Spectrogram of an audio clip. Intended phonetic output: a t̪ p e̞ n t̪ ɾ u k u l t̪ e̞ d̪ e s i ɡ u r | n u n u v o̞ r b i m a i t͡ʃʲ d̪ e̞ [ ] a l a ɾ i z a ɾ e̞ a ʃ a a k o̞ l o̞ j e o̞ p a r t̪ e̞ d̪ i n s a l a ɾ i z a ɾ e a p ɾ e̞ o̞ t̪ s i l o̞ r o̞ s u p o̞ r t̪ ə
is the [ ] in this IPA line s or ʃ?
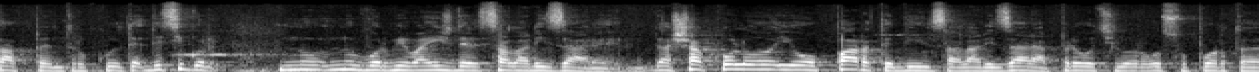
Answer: s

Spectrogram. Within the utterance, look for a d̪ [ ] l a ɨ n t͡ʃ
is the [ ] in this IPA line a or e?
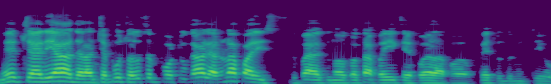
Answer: e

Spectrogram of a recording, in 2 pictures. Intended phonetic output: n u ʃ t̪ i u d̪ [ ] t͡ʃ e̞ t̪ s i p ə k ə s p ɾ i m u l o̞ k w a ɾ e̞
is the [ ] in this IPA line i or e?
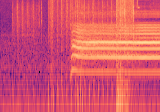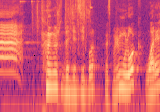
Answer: e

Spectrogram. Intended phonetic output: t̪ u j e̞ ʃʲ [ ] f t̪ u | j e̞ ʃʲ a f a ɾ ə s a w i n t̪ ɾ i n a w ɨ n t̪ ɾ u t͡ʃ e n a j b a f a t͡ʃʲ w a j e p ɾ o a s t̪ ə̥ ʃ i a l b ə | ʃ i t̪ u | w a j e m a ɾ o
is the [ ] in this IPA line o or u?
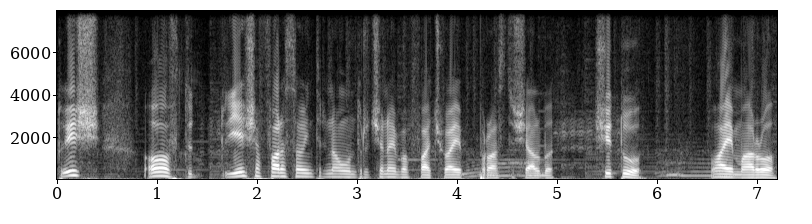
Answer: o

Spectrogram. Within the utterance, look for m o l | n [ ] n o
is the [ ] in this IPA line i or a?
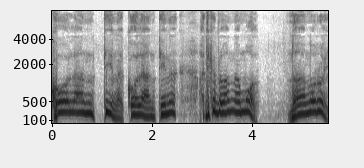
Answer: a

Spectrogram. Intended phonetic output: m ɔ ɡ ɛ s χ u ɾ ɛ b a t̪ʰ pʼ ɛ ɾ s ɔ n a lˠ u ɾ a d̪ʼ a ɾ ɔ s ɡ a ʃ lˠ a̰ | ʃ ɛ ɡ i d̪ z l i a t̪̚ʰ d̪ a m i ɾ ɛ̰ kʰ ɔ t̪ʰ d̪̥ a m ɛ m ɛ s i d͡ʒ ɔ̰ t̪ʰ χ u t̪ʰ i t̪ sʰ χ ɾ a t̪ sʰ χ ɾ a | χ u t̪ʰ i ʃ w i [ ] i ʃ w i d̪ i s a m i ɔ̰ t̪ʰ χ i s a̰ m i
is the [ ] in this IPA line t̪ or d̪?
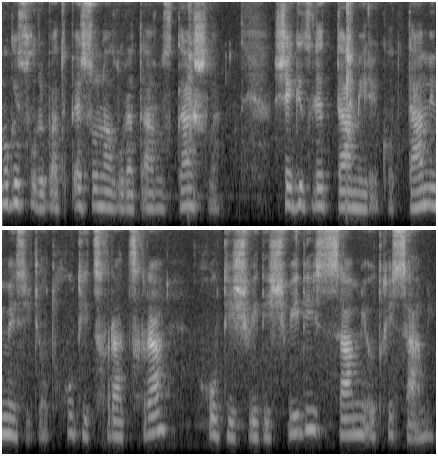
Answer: d̪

